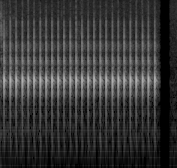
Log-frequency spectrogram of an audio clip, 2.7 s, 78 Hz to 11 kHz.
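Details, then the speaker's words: General Electric C-403A radio during repair exercises with the 22k grid resistor disconnected. Sharp, even ticks about ten per second over a quiet background; an open grid resistor is causing the ticking. "all right when you hear a sound like that start looking at your grid resistor"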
